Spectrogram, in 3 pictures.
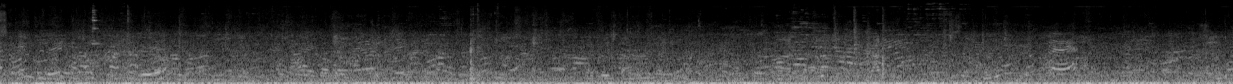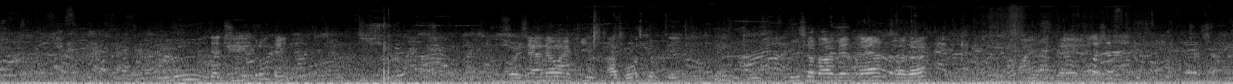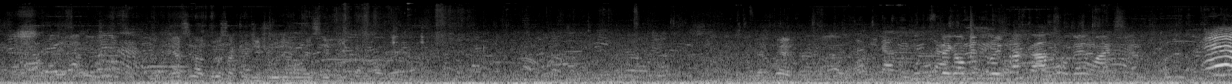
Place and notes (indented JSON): {
  "title": "Sao Paulo, Praca da Liberdade near subway entrance",
  "latitude": "-23.56",
  "longitude": "-46.64",
  "altitude": "775",
  "timezone": "Europe/Berlin"
}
